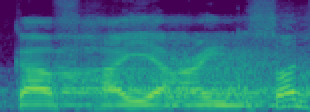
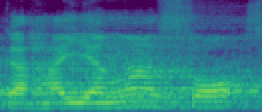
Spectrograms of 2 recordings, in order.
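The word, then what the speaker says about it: كهيعص: harakat diikhfakan ke Ain Kaf ha ya ain Shad ke shadnya diikhfakan shadnya en harakat diqolqolahkan Bagaimana cara bacanya tuh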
